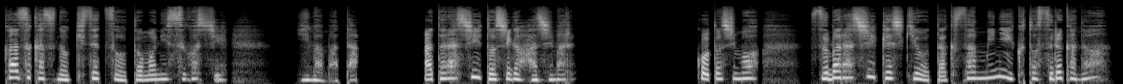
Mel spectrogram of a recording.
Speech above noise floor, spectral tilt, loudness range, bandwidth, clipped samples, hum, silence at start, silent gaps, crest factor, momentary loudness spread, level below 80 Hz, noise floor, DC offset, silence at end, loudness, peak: over 75 dB; -3 dB/octave; 4 LU; 16.5 kHz; under 0.1%; none; 0.05 s; 1.30-1.34 s, 2.81-2.91 s, 3.42-3.46 s, 3.61-4.21 s, 5.80-6.97 s, 8.05-8.10 s, 9.33-9.37 s; 16 dB; 12 LU; -52 dBFS; under -90 dBFS; under 0.1%; 0.15 s; -15 LUFS; 0 dBFS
